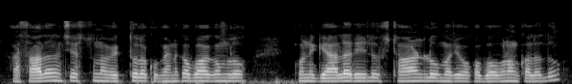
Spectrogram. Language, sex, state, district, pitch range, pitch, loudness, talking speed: Telugu, male, Telangana, Mahabubabad, 145-160 Hz, 155 Hz, -18 LUFS, 135 wpm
